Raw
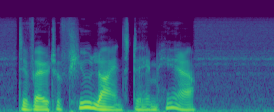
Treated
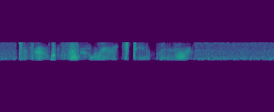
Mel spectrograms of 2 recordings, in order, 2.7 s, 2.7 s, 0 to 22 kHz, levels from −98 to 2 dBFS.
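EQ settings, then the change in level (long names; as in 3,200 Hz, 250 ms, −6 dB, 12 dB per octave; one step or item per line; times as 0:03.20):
linear-phase brick-wall high-pass 2,500 Hz
linear-phase brick-wall low-pass 4,500 Hz
+4.0 dB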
